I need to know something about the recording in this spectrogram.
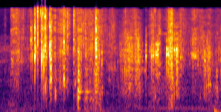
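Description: Close, irregular crackling and scraping: a hand rubbing and brushing over the rough concrete underside and dried expanding foam right by the microphone.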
